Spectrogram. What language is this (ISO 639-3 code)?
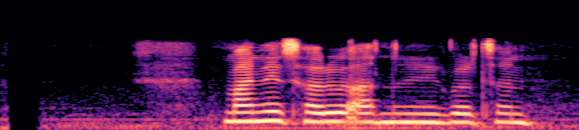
nep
